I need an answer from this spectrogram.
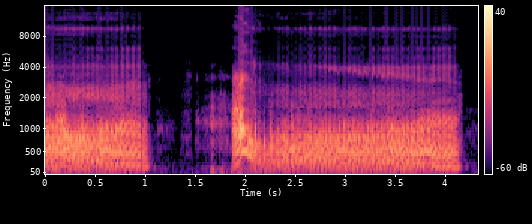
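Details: French Bulldog turning furious as its deer bone is about to be taken: a rough growl, a brief pause, a sudden snarling yelp, then another drawn-out throaty growl.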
